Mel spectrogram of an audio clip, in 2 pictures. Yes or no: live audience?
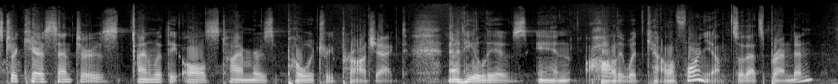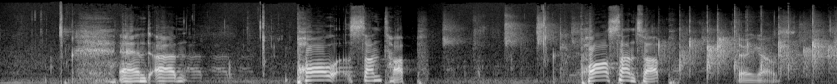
yes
